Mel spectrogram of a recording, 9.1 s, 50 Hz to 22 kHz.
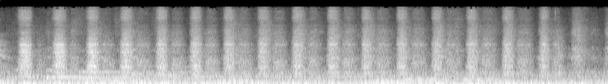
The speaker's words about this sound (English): We'll do 20 more Kapalbhati, breath of fire. When you're ready, forceful exhale and the belly goes in.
